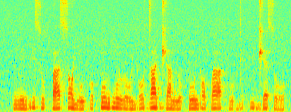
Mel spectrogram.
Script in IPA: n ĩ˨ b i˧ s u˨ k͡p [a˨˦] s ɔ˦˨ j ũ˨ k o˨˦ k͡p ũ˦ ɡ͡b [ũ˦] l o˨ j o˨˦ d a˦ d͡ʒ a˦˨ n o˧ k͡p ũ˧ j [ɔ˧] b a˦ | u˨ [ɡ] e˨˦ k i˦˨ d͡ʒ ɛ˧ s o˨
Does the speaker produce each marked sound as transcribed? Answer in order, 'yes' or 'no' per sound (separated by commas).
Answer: yes, no, yes, yes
